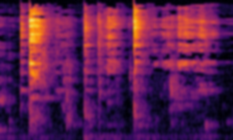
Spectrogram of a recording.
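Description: Metal spoon clinking and scraping against a plate while scooping rice, three sharp clinks about half a second apart.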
